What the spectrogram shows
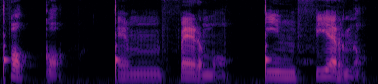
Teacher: Entonces es dientes superiores con labio inferior. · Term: Labio dental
